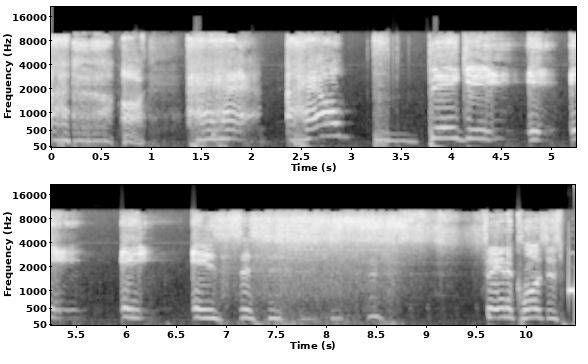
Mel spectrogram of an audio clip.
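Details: Imitated stuttering by a prank caller in a comedy phone call, with repetitions and hesitations.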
